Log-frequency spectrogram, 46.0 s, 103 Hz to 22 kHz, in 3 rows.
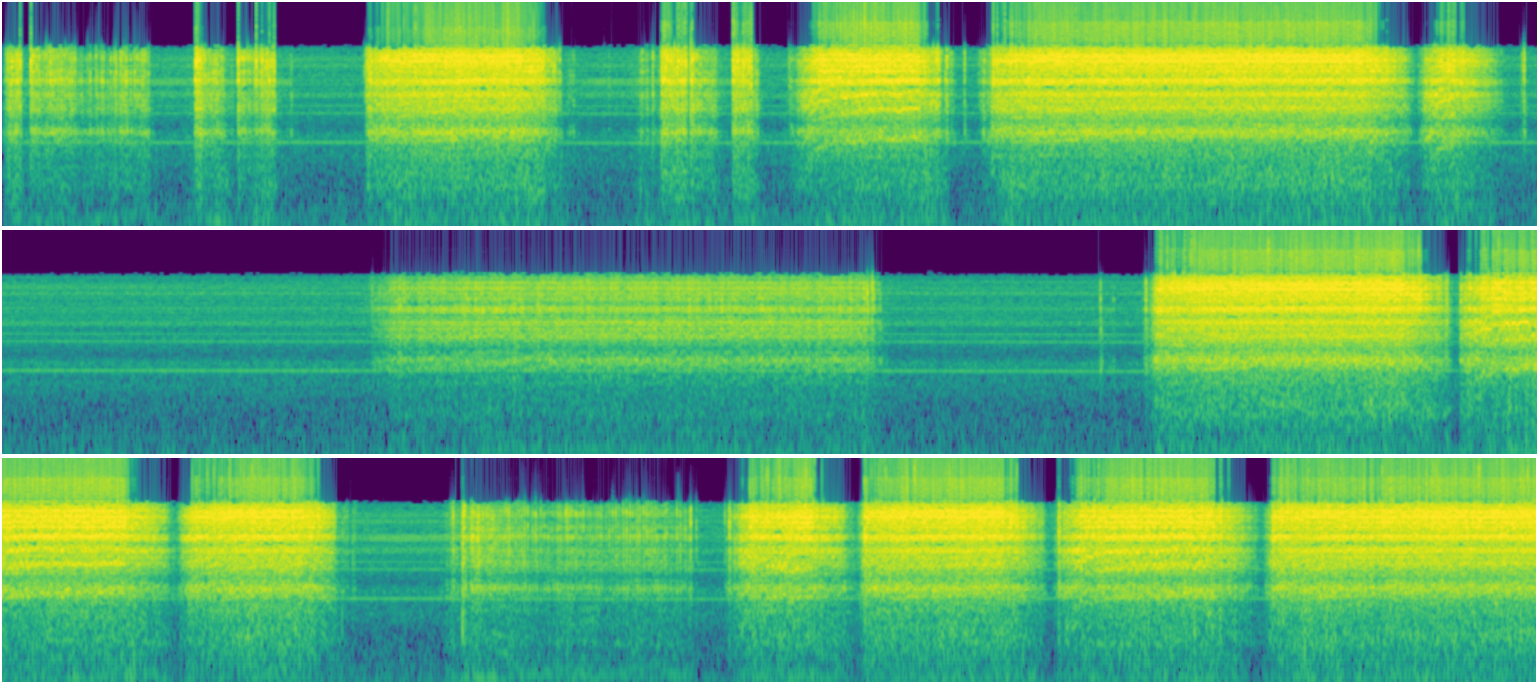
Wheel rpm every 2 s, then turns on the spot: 20, 20, 120, 30, 120, 190, 190, 30, 0, 20, 60, 60, 0, 100, 170, 180, 130, 20, 20, 130, 140, 140, 220.
0-2 34-36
